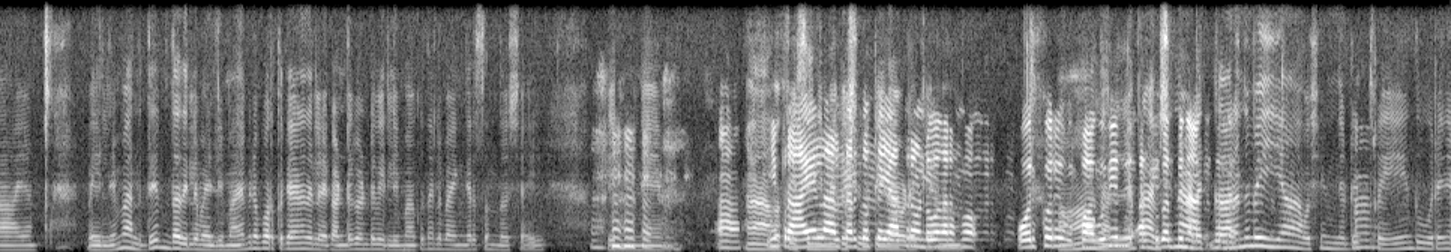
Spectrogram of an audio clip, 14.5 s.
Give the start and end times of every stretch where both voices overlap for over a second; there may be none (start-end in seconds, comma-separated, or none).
7.5-9.5, 10.7-12.4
